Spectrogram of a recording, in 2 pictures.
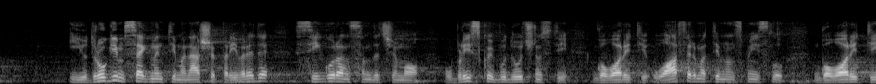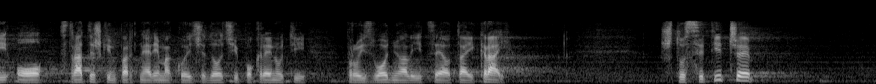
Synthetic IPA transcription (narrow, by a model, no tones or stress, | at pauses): iud̪ɾuɡimseɡme̞nt̪imanaʃe̞pɾiːʋɾe̞d̪e̞siɡuɾansamd̪at͡ɕe̞mo̞ublisko̞jbud̪uːt͡ɕnost̪i | ɡo̞ʋo̞ɾit̪iʔuafiɾmat̪iʋno̞msmiːslˠuɡo̞ʋo̞ɾit̪iʔo̞st̪ɾat̪e̞ʃkimpaɾt̪ne̞ɾimako̞jet͡ɕe̞d̪o̞ːt͡ɕipo̞kɾe̞ːnut̪i | pɾo̞izʋo̞ːd̪ɲualiːt̪seo̞t̪aːjkɾaːj | ʃt̪o̞se̞t̪iːt͡ʂe̞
